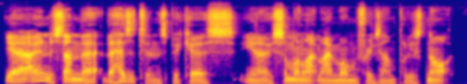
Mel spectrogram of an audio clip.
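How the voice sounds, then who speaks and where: Low-voiced chatty podcast co-host. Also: male voice, steady tone. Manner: chatty, self-correcting, pauses to comment. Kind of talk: casual chat and reading a book aloud.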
